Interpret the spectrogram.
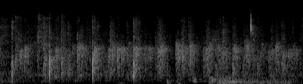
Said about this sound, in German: Ein Applaus für Ingo Römling.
